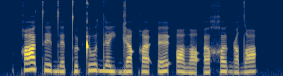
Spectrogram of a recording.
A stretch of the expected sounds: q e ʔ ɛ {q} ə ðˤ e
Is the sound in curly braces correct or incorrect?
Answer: incorrect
